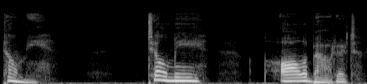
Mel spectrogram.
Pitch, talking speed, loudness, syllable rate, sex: 140 Hz, 80 wpm, -17 LUFS, 3.8 syllables/s, male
